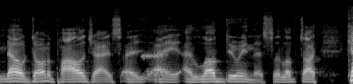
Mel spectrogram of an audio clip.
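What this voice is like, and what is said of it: Strained, fading hoarse voice. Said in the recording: “I'm kind of losing my voice right now”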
